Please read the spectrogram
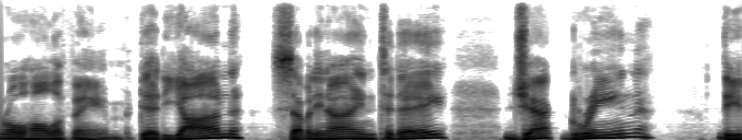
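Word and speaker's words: Jann: Jan Wehner, W-E-N-N-E-R, Wehner, careful. The Californian, whose first name is pronounced Jan. I was worried about the second name, but first name is Jan, actually. I said John, so Jan.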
